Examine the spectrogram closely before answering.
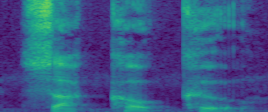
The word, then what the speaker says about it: sakoku: The Tokugawa shogunat grew increasingly hostile to Christianity, eventually banning it outright and finally imposing sakoku, pronounced sakoku, a policy of national seclusion that shut Japan off from most of the world for over two centuries.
